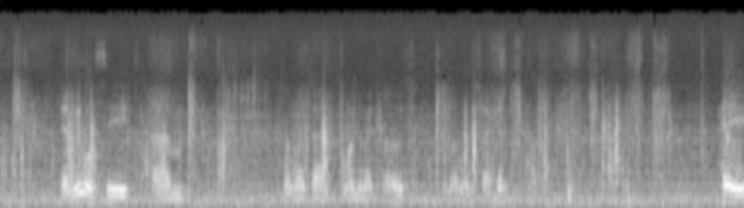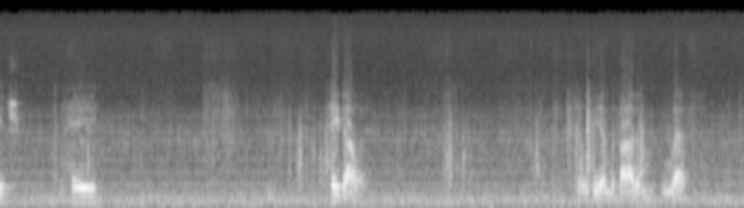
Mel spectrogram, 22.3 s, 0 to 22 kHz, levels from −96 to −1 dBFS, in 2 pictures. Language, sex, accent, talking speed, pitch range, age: English, male, American, 75 wpm, 115-135 Hz, 50-69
